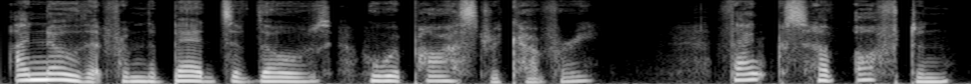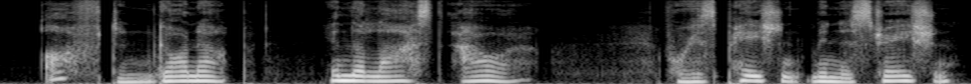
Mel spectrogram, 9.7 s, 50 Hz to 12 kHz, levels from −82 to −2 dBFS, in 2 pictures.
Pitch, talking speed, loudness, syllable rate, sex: 185 Hz, 160 wpm, -18 LUFS, 4.9 syllables/s, female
